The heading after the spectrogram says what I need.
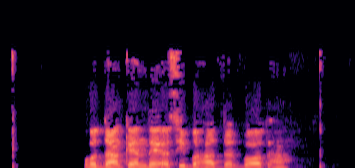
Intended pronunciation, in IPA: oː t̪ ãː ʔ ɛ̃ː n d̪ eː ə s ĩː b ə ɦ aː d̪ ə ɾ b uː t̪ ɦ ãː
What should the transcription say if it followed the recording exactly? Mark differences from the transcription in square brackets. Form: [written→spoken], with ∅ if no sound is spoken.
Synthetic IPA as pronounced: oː [t̪→d̪] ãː [ʔ→k] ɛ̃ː n d̪ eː ə s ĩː b ə ɦ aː d̪ ə ɾ b [uː→ɔː] t̪ ɦ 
